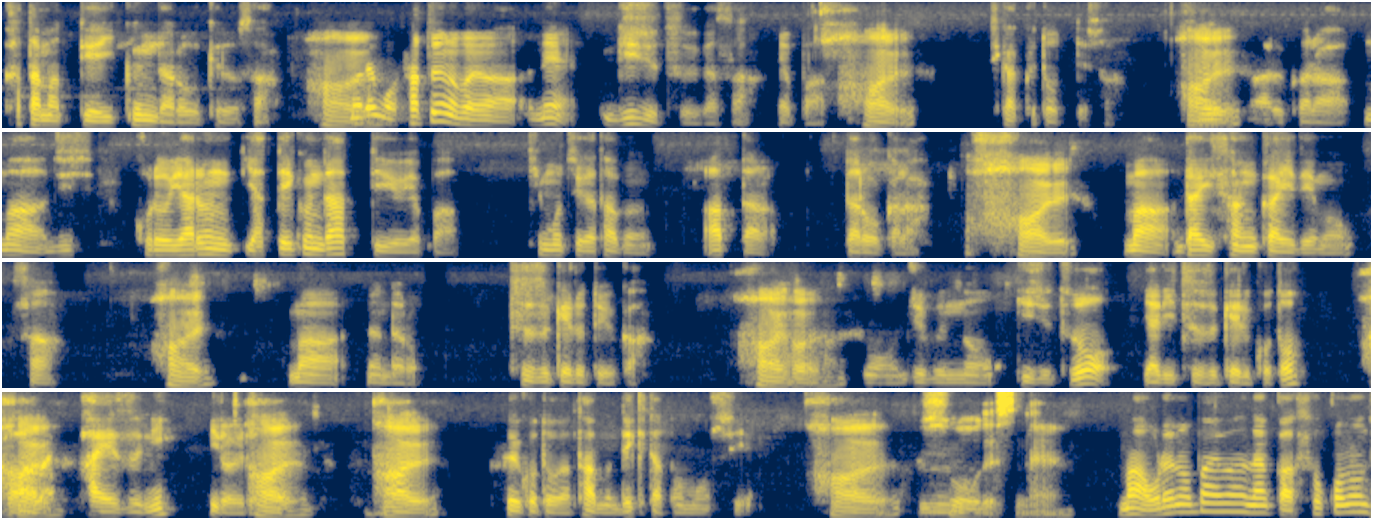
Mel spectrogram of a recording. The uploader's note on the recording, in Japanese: 2度目の収録失敗からの初のリモート収録。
